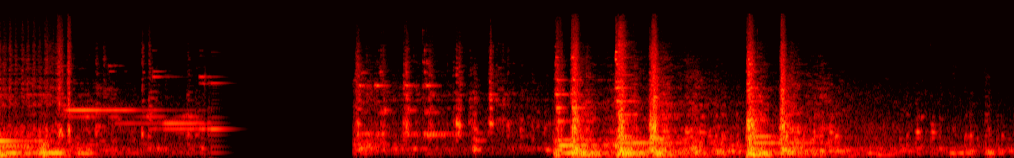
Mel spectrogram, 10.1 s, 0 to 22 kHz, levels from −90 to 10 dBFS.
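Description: A noise suppressor applied to music or sounds is active throughout. A processor tuned for speech keeps treating sustained material and decays as noise and pulling them down, so the level swings by around 15 dB and held sound pumps and thins rather than sitting steady.

Sound cut by the noise suppressor first appears from 1.27 to 1.67 s. The suppressor misjudges this passage as noise and lowers it by up to about 9 dB, so sustained content sinks and its tail is clipped short while sharper onsets come through.

Short concealed packet loss follows at 1.97–2.01 s, 2.05–2.10 s and 2.10–2.13 s. Each is roughly 20 ms of audio that arrived too late to decode. The receiver patches each gap by extending the preceding sound and blending back, which gives quick smears and a wobble in close succession.

A long network dropout runs from 2.13 to 3.55 s, with about 1.4 s of audio missing. The sound is briefly extended as a fading buzz or hiss and then drops to silence for roughly 1.15 s before resuming further on, with the intervening material gone. 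This is likely the receiver concealing a stretch where no packets arrived.

Sound cut by the noise suppressor returns at 4.47–5.50 s and again from 8.45 s to the end, each time dipping by up to about 11 dB. Steady and decaying parts sag and fade early while transients hold their level.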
